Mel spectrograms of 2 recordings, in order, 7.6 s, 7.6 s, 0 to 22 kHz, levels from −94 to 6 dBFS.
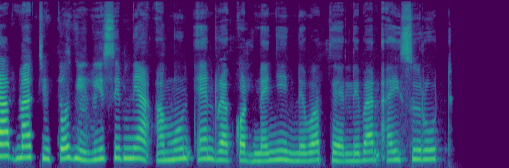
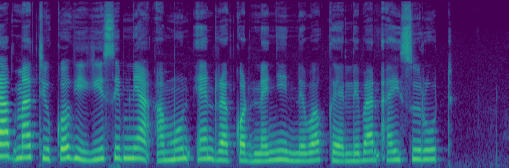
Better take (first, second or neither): second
